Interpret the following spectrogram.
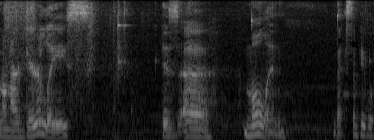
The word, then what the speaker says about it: mullein: And one that we found on our deer lease is mullein. Some people pronounce it mullein.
